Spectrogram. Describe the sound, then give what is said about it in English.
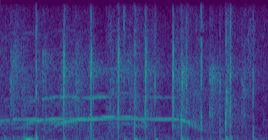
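Scattered hand claps from an audience applauding panelists at a panel event: sharp, uneven claps with gaps between them, fairly light rather than a full ovation. “Applause, please.”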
